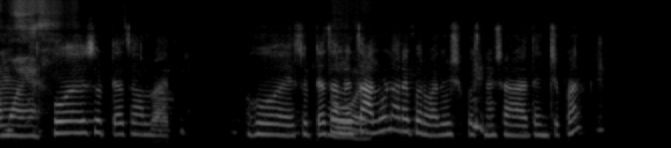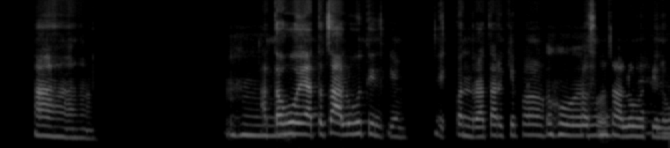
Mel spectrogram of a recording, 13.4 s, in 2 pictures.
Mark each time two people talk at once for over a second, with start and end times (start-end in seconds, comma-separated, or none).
none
